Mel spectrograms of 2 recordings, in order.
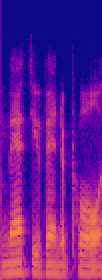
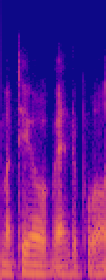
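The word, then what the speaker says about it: Mathieu van der Poel: like the American way he'll always say Matthew vanderpol instead of Mato vapol and we kind of try a little bit the European pronunciation so I've been saying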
